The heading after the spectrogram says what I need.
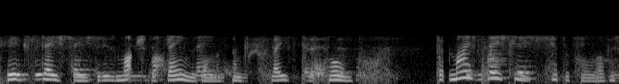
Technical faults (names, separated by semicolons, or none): echo with no canceller; comfort noise in place of the background; sound dropped by the voice detector; sound chopped by the voice detector; onset clipped by the voice detector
